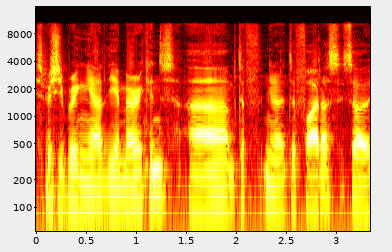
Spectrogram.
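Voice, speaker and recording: A man's fairly low voice in an Australian accent, very fast and flat in a monotone. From Western Australia, Perth. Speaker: mixed martial arts fighter. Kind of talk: studio interview. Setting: studio. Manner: halting, many fillers; laid back, casual.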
